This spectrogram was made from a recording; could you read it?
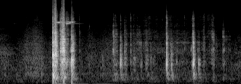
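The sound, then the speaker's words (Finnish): A coin is flipped and lands with a quick metallic clatter and a brief ring, followed by a few lighter taps as it settles. “Muuta sen parempaa kuin heittää kolikkoa.”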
